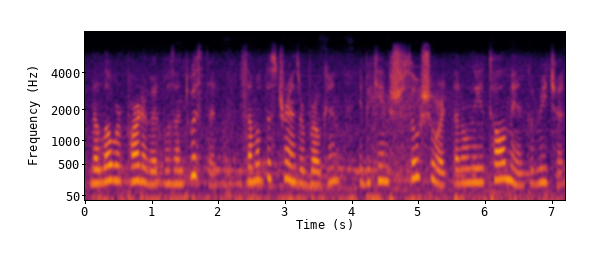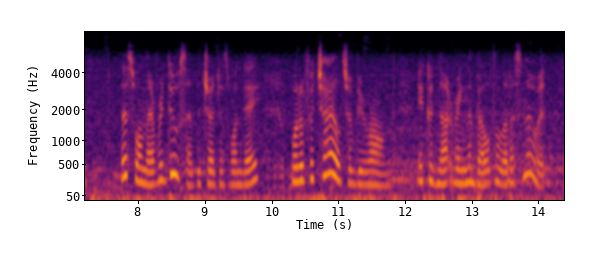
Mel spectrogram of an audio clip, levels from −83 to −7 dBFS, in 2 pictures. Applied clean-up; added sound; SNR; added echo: none; Subway, metro, underground + Gunshot, gunfire; 14 dB; none.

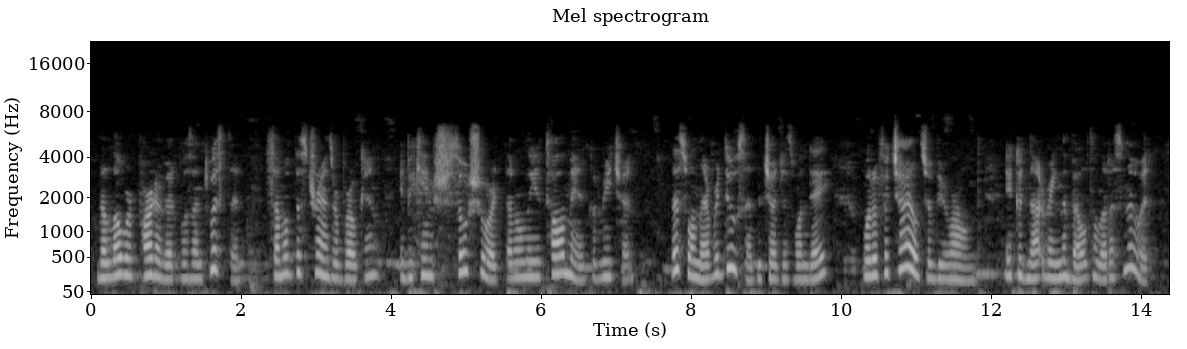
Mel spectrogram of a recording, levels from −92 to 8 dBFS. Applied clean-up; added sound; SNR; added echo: classical method log-MMSE.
